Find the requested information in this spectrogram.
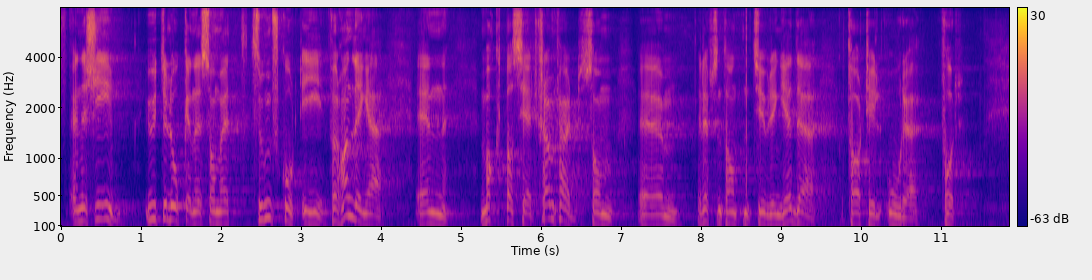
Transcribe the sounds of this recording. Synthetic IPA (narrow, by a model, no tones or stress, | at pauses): ʔɛnæʂiː | ʉːt̪əlʊkːənəsɔmɛt̪ːʰɾʉmfkʰʊʈːɪfɔɾɦɑnd̪lɪŋə | ɛn | mɑkt̪̚bɑseːʈfɾɛmfæɖsɔm | ɾɛpʰɾəsn̩t̪ʰɑnt̪n̩t̪ʰyːbɾɪŋjɛd̪ət̪ʰɑːʈʰɪluːɾəfɔɾ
